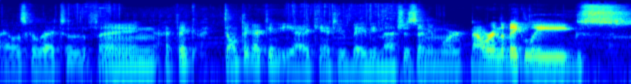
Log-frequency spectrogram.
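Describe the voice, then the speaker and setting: A man talks at a fairly quick pace with a fairly high pitch and fairly even intonation. His loudness swings widely against noticeable background noise. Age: 20s. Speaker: gaming streamer. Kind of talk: casual live-stream commentary. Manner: casual, rambling with fillers.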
